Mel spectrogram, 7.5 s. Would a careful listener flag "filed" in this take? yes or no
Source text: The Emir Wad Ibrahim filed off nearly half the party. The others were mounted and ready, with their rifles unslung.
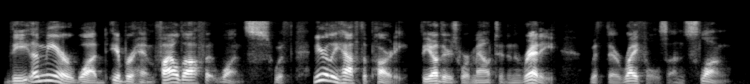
no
